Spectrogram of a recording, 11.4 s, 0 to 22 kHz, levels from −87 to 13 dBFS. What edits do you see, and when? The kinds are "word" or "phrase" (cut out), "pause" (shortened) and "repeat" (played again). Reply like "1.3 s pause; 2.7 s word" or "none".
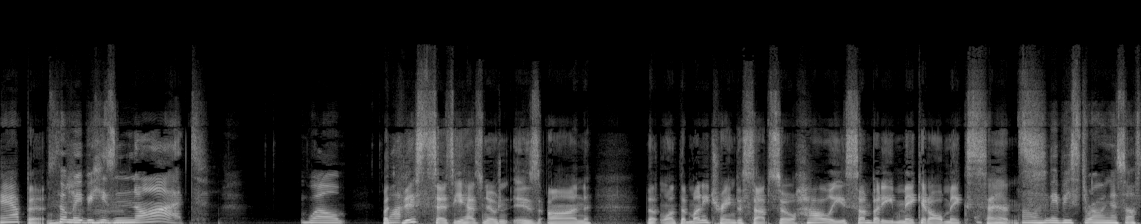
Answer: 4.3 s word; 5.0 s word; 6.6 s word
